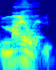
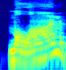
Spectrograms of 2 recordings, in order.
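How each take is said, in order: First: It is pronounced the local New Orleans way. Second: It is pronounced the way the spelling suggests. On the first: This is how locals say it. "but we pronounce it Milan" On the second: This is how the spelling suggests it is said. "the street name is spelled like Milan"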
